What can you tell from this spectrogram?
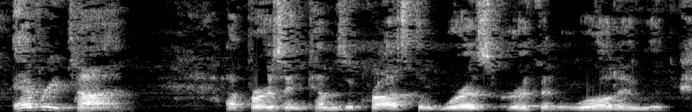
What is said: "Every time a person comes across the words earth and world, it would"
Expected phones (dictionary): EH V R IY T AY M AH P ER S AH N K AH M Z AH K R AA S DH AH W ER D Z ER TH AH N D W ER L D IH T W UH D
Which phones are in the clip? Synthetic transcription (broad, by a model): EH V R IY T AY M AH P ER S AH N K AH M Z AH K R AA S DH AH W ER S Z ER TH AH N W ER L D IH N W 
